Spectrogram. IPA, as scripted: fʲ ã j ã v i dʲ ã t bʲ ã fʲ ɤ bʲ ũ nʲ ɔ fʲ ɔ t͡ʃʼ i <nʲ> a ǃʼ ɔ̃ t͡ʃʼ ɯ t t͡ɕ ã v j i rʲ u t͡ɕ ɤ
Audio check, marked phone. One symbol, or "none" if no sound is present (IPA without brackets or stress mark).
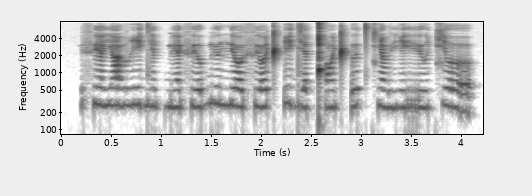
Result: dʲ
